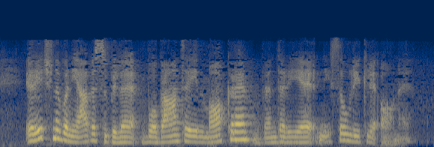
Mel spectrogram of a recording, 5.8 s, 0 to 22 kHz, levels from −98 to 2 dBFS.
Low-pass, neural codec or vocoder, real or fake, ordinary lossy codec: 7.2 kHz; codec, 16 kHz, 0.5 kbps, X-Codec, HuBERT features, trained on LibriSpeech; fake; AAC, 24 kbps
